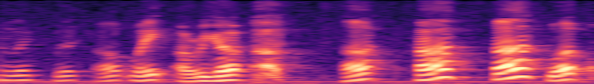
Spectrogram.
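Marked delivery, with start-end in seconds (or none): none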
